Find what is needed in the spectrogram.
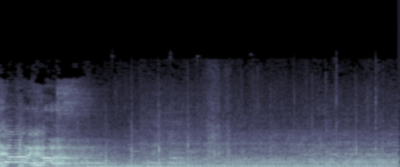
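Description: Portable generator running with a steady hum beneath street crowd noise. A voice calls out briefly at the start.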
